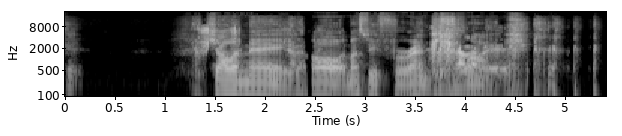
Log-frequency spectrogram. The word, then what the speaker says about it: Chalamet: How you pronounce it? Chalamet.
